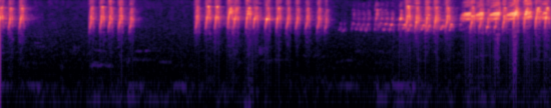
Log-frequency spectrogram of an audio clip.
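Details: Lure song of the flamboyan, used to trap birds: short bursts of quick, high trilled chirps separated by silent gaps, ending in a longer, denser, buzzing chatter.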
